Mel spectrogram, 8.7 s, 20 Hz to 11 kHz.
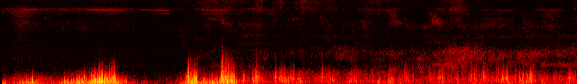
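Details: Claudie, a pony of the Rubyvale Horses herd, snoring blissfully during a massage in December 2018: deep, rumbling low breaths, two loud snorting exhalations early on, then softer rhythmic snores about every two seconds.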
